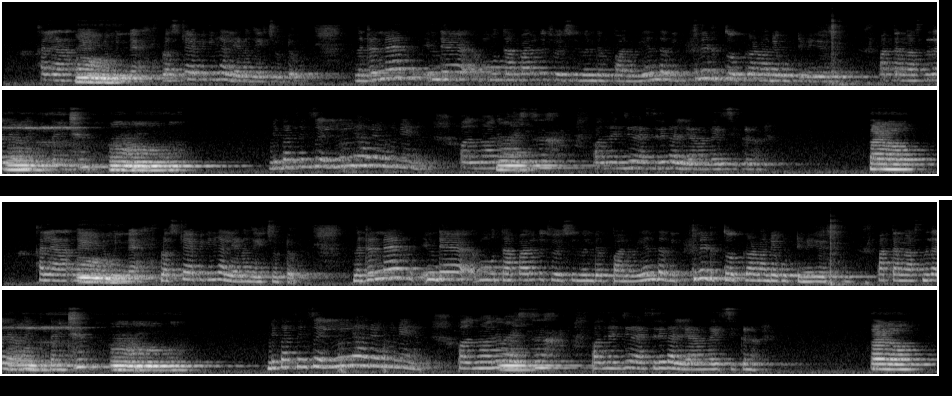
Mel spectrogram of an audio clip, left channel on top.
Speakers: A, on the right; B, on the left.
A: കല്യാണം കഴിഞ്ഞെന്റ
B: ഉം ഉം
A: മുന്നേ പ്ലസ് കല്യാണം കയിച്ചുവിട്ട് ന്നിട്ട് എന്നെ എന്റെ മൂത്താപ്പാരൊക്കെ ചോദിച്ചിരുന്നു ന്റെ ഉപ്പനോട് നീ എന്താ വിത്തിന് എടുത്ത് വക്കാണോ അന്റെ കുട്ടിനെ നീയ് പത്താം ക്ലാസ്സിന്ന് കല്യാണം
B: ഉം
A: കഴിപ്പിക്ക കഴിച്ചു
B: ഉം ഉം
A: എന്റെ കസിൻസ് എല്ലാരും അങ്ങനെയാണ് പതിനാല്
B: ഉം
A: വയസ്സ് പതിഞ്ച് വയസ്സില് കല്യാണം കഴിച്ചിക്കണ്
B: ആണോ?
